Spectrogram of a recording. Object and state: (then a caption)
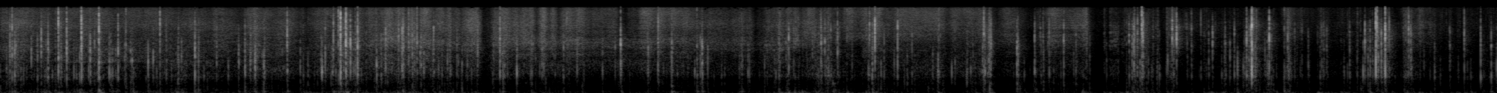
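Paper mailer envelope. An empty, flat and hollow Amazon recyclable kraft-paper padded mailer, held in both hands, is crinkled and squeezed with fingertips and short nails. It makes a steady stream of dry, bright crackles and crinkles with little low end. Sharper, louder snaps stand out now and then.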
